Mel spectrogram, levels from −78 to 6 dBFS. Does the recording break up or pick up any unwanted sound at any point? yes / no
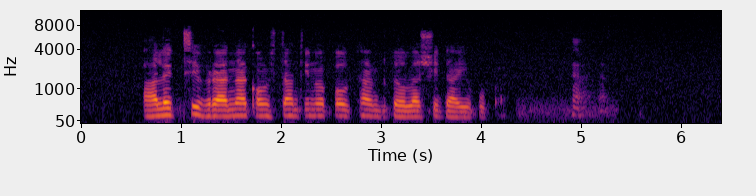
yes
